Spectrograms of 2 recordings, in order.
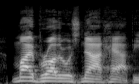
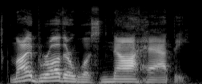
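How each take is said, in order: First: Louder, still chuckling through it; laughing repeat. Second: Said in the usual way. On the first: Real, not acted. Retelling brother's defeat to listener, louder and amused.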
